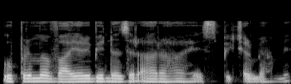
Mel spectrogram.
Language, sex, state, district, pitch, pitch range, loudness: Hindi, male, Arunachal Pradesh, Longding, 130 Hz, 130-140 Hz, -16 LUFS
